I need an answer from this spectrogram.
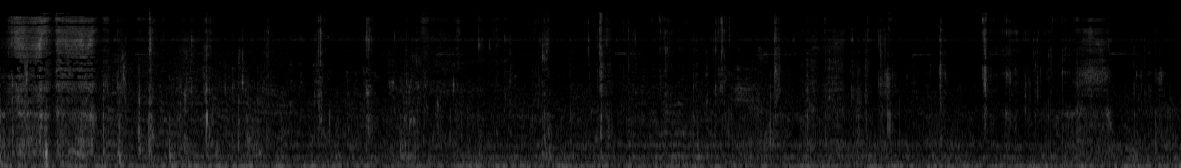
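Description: Faint chewing and crunching of cooked spiders and greens, with many small crisp clicks scattered throughout.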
